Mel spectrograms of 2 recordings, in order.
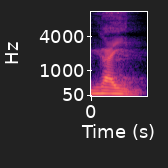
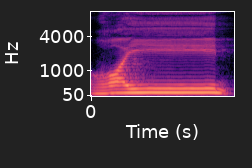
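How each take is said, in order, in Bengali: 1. স্বরটি চিকন ও খোলা। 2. স্বরটি মোটা ও গাঢ়। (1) "এটা ভুল উচ্চারণ" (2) "মোটা করে উচ্চারণ করতে হবে"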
